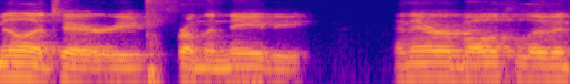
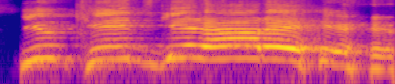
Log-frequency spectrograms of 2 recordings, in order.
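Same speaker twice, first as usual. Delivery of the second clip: put-on scream, higher and louder; 7 dB louder than usual. Retelling how the kid next door screamed at them: imitating someone screaming. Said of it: "he'd be screaming at us".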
